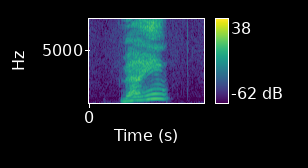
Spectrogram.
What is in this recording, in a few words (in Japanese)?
voice line yasashime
